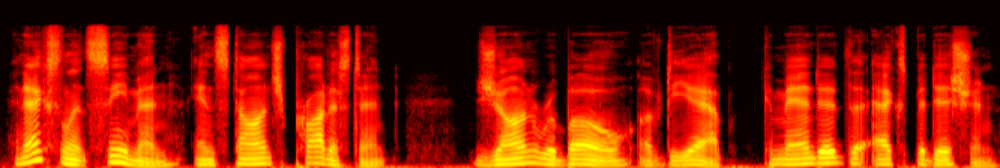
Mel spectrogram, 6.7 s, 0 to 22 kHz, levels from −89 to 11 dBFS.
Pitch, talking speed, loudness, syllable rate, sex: 105 Hz, 115 wpm, -19 LUFS, 4.4 syllables/s, male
